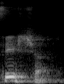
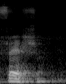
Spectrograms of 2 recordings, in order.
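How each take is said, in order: First: The e vowel is closed. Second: The e vowel is open. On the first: The speaker calls it wrong. "Dificilmente você fala fecha a porta" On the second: The speaker calls it right. "você fala fecha"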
